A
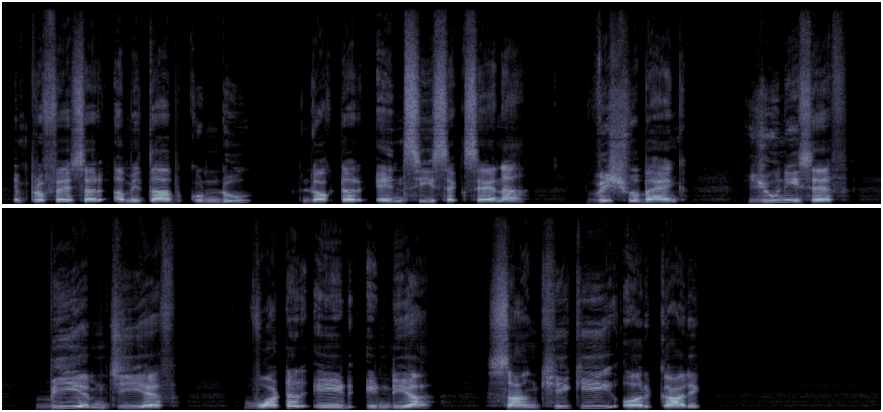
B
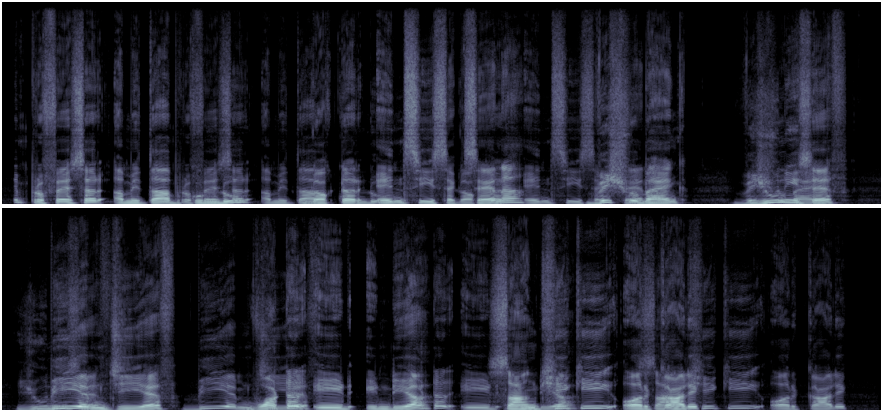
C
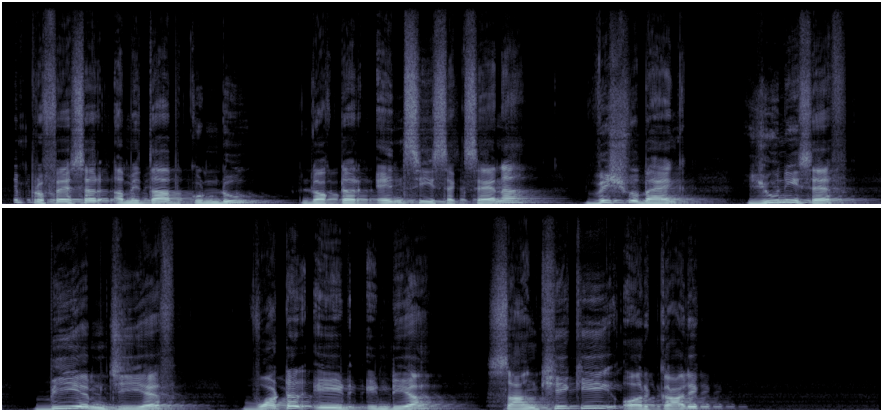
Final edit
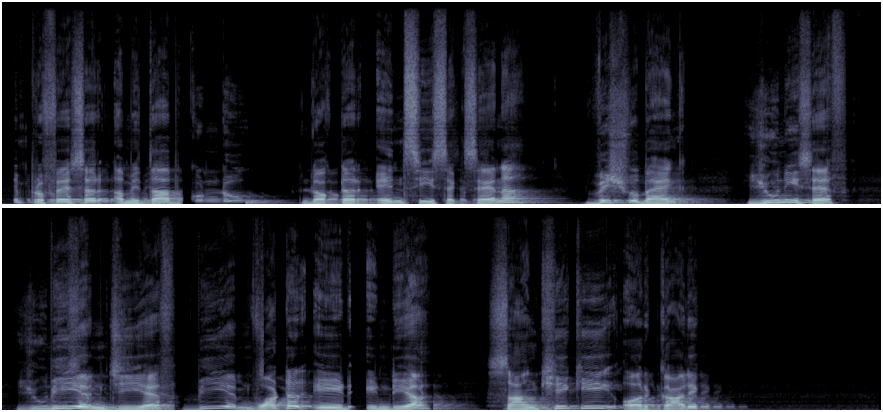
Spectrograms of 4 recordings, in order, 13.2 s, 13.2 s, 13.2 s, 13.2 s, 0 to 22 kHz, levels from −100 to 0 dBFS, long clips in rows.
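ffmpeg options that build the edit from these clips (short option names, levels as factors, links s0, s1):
-filter_complex "[1:a]asplit=4[s0][s1][s2][s3];[2:a]asplit=6[s4][s5][s6][s7][s8][s9];[s4]atrim=end=1.362[s10];[0:a]atrim=start=1.358:end=1.842[s11];[s5]atrim=start=1.838:end=2.942[s12];[s0]atrim=start=2.938:end=3.342[s13];[s6]atrim=start=3.338:end=6.132[s14];[s1]atrim=start=6.128:end=7.272[s15];[s7]atrim=start=7.268:end=7.892[s16];[s2]atrim=start=7.888:end=8.562[s17];[s8]atrim=start=8.558:end=9.132[s18];[s3]atrim=start=9.128:end=9.842[s19];[s9]atrim=start=9.838[s20];[s10][s11]acrossfade=d=0.004:c1=hsin:c2=hsin[s21];[s21][s12]acrossfade=d=0.004:c1=hsin:c2=hsin[s22];[s22][s13]acrossfade=d=0.004:c1=hsin:c2=hsin[s23];[s23][s14]acrossfade=d=0.004:c1=hsin:c2=hsin[s24];[s24][s15]acrossfade=d=0.004:c1=hsin:c2=hsin[s25];[s25][s16]acrossfade=d=0.004:c1=hsin:c2=hsin[s26];[s26][s17]acrossfade=d=0.004:c1=hsin:c2=hsin[s27];[s27][s18]acrossfade=d=0.004:c1=hsin:c2=hsin[s28];[s28][s19]acrossfade=d=0.004:c1=hsin:c2=hsin[s29];[s29][s20]acrossfade=d=0.004:c1=hsin:c2=hsin"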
